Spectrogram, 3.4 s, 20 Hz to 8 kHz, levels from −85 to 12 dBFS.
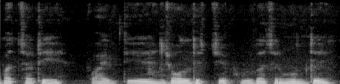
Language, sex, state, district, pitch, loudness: Bengali, male, Tripura, West Tripura, 135 Hz, -17 LUFS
